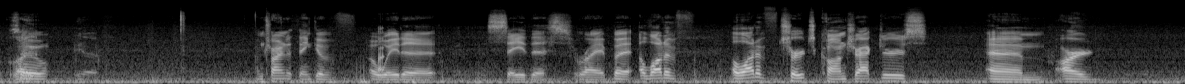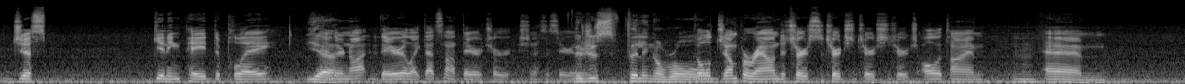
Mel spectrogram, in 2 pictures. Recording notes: Don't podcast and drive. In this special audio only; “carpool karaoke” - esque episode. Travel to a music gig.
